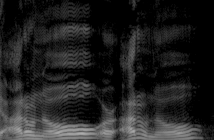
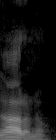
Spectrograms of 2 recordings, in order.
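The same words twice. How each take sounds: First: "I don't know" with drawn-out, swooping pitch; how she didn't say it. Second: Low, soft, unconcerned "I don't know"; casual noncommittal. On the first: Mimicking a reply she didn't give, with exaggerated tune. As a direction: lift and stretch "I don't know". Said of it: "She didn't say". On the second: Showing how girlfriend answered his proposal, offhand. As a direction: toss off "I don't know" quietly. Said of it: "She said, "I don't know". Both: Shown as a demonstration.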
